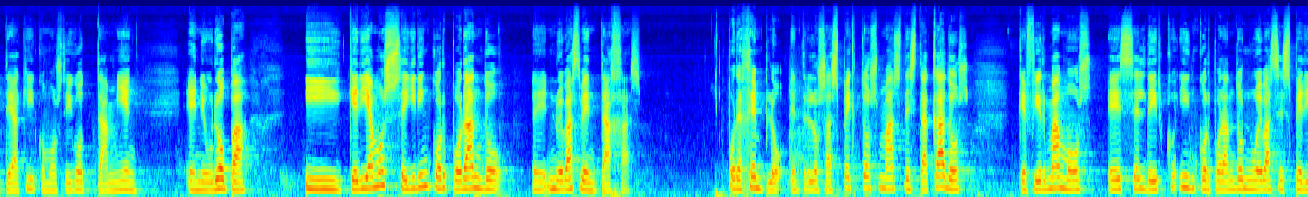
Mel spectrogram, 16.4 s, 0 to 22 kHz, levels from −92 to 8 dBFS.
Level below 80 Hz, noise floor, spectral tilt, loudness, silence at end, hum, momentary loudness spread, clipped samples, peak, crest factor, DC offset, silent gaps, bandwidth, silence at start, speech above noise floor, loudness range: -50 dBFS; -55 dBFS; -4 dB/octave; -20 LUFS; 0 s; none; 12 LU; under 0.1%; 0 dBFS; 20 dB; under 0.1%; none; 18.5 kHz; 0 s; 36 dB; 5 LU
